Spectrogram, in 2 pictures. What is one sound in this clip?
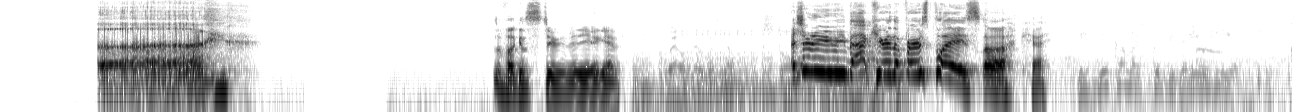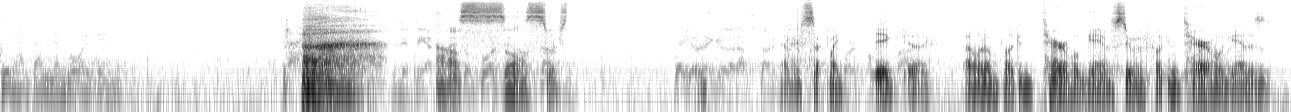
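A young man talks with animation into a close microphone, in bursts with pauses.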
